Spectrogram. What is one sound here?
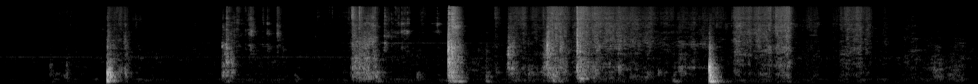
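Hands handle a plastic-wrapped box with crinkling and rustling.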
